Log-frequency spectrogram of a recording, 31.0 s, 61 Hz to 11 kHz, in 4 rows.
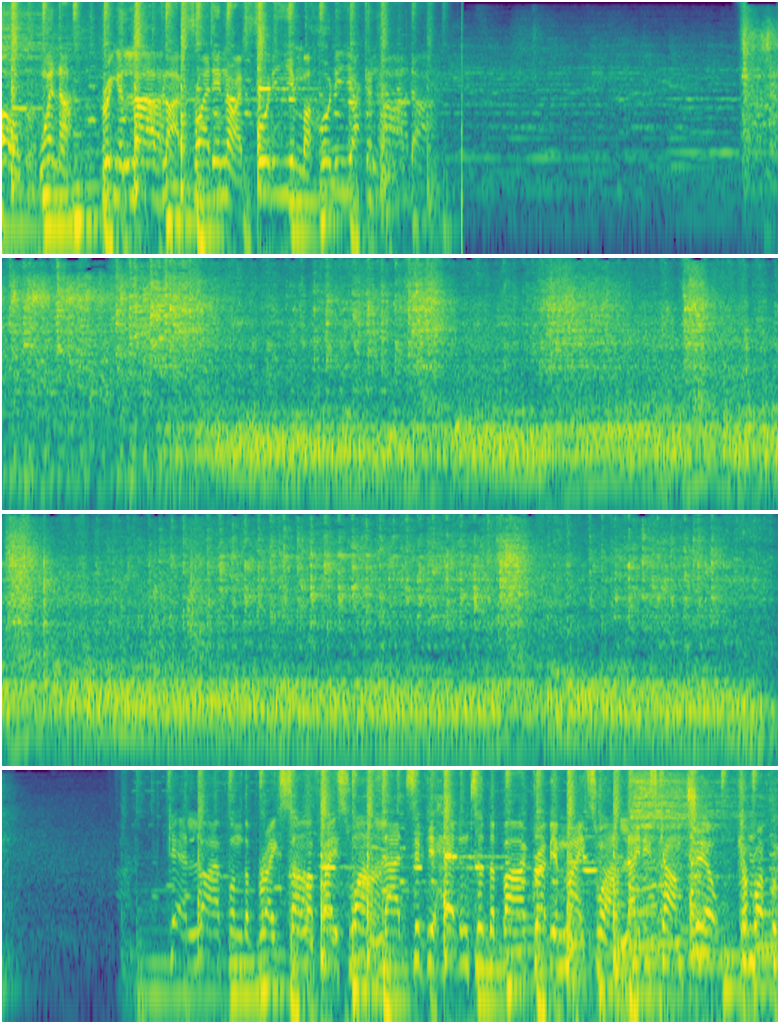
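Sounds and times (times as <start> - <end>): car engine starting and revving: 7.4 - 23.5.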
